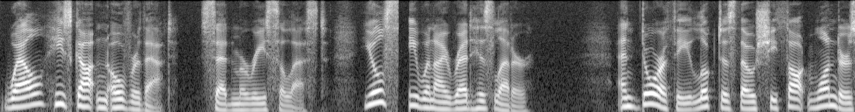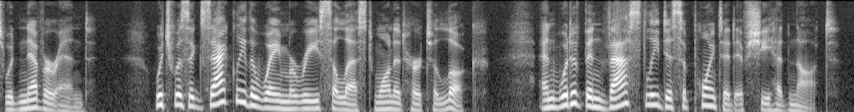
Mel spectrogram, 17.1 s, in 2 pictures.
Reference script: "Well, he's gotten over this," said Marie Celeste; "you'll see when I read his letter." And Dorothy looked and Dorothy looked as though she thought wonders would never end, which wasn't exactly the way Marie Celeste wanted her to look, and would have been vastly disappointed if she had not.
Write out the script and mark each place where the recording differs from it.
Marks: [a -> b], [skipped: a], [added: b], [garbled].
"Well, he's gotten over [this," -> that] said Marie Celeste; "you'll see when I read his letter." And Dorothy looked [skipped: and Dorothy looked] as though she thought wonders would never end, which [wasn't -> was] exactly the way Marie Celeste wanted her to look, and would have been vastly disappointed if she had not.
